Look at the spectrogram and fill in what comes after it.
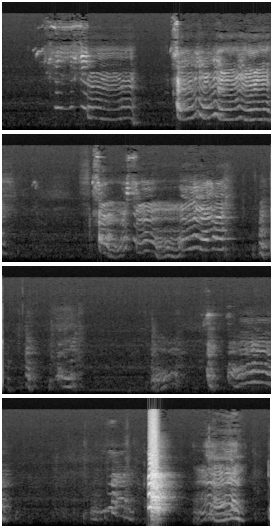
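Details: Pet dog Red-dog, its ball stuck, vocalizes indoors with rich, tonal whining moans that rise and fall in several long bursts, then shorter yelps. A person asks where its ball is, and one sharp thump sounds near the end.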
